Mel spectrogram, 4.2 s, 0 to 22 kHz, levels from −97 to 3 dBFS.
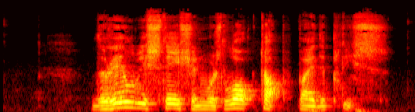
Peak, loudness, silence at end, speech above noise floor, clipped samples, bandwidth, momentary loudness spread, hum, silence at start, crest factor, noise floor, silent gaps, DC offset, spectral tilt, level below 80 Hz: -4 dBFS; -24 LUFS; 0.35 s; 47 dB; under 0.1%; 15 kHz; 11 LU; none; 0.9 s; 20 dB; -71 dBFS; none; under 0.1%; -4 dB/octave; -58 dBFS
